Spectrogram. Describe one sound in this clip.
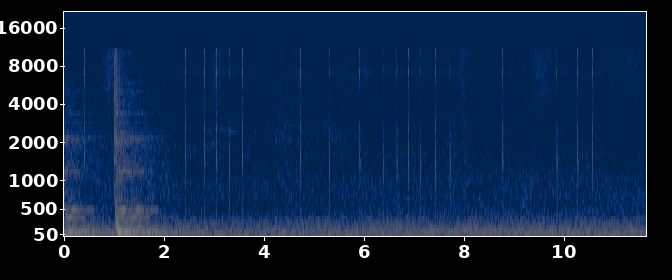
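Soft menu clicks tick as a selection moves up and down.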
